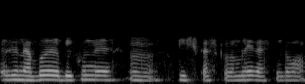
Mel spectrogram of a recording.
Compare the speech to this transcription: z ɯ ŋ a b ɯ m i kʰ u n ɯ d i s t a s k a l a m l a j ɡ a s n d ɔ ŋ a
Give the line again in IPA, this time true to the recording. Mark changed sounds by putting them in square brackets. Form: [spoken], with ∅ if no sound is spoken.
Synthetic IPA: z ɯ [n] a b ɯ [b] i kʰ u n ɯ d i s [k] a s k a l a m l a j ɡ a s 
